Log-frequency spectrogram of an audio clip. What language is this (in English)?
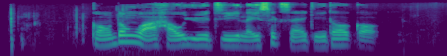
Cantonese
